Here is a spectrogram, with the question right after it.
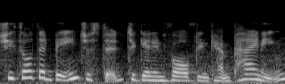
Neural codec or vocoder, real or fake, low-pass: none; real; 7.2 kHz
